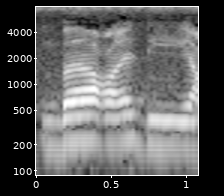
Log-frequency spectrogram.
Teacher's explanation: عین کو مخرج کے ساتھ ادا کرنا ہے، درمیانی حلق سے نکلتا ہے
